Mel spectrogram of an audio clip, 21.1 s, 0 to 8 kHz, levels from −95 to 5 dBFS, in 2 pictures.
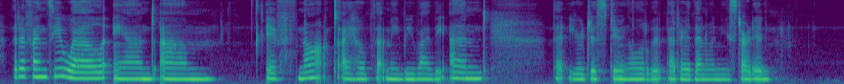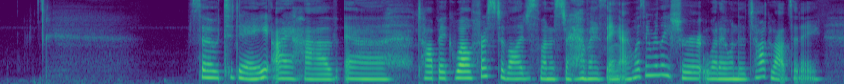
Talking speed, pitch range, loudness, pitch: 160 wpm, 190-225 Hz, -27 LUFS, 200 Hz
